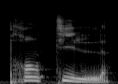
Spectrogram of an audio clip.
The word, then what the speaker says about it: prend-il: And so this little d here is in red just to show you that you won't pronounce it like d to make the liaison, but you will pronounce it like t.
